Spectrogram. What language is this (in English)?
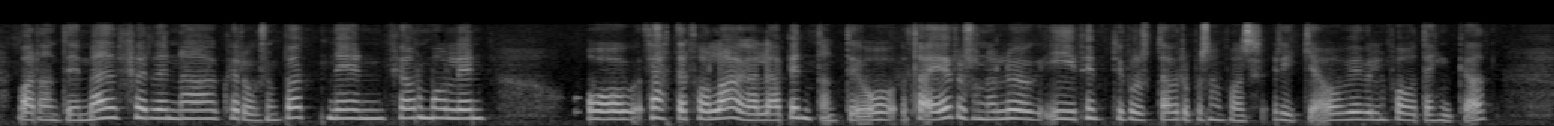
Icelandic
